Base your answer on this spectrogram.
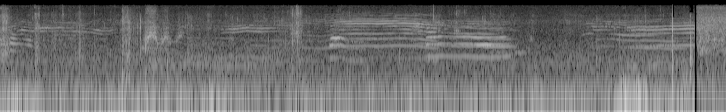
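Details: Several cats in an olive garden during summer trade repeated wavering meows, some long and quavering, mixed with sharp clicks and knocks in the foreground.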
